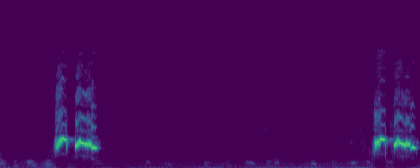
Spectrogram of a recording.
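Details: {'text': 'Female red-whiskered bulbul kept in a cage, calling to excite males or to pair up; two clear double chirps about three seconds apart, a quick note followed by a slightly longer wavering one, otherwise quiet.'}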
